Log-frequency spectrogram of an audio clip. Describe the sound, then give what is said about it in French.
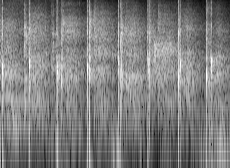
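A single person applauding: seven crisp, sharp claps in a steady, fairly quick rhythm, each one evenly loud, with no voices over them. “Hein, je, je, mêle, mes applaudissements.”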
